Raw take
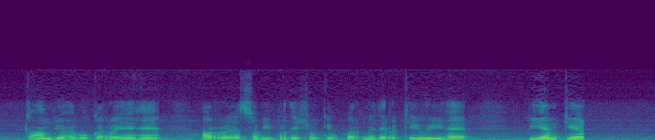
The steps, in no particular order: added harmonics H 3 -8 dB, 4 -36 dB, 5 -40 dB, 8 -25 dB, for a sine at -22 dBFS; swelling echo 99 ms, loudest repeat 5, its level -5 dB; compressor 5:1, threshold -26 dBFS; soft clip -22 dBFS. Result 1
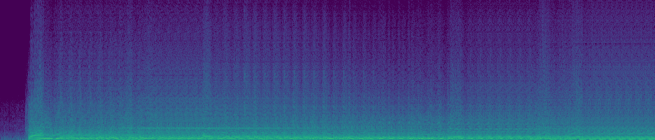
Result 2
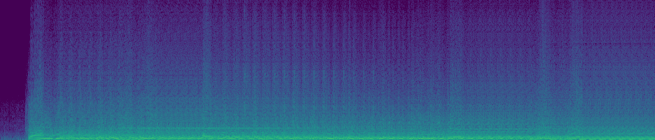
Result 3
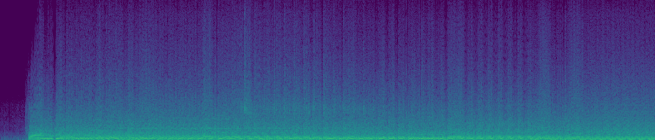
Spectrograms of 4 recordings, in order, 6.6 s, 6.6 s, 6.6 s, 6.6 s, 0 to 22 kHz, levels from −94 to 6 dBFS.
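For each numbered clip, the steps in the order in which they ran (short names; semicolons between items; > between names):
added harmonics > swelling echo > compressor > soft clip; added harmonics > compressor > swelling echo > soft clip; soft clip > swelling echo > added harmonics > compressor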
